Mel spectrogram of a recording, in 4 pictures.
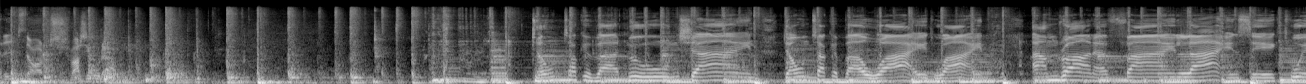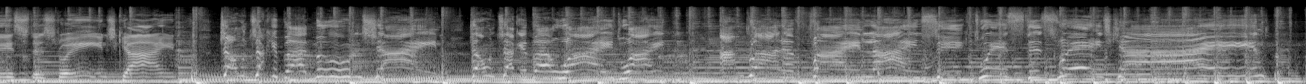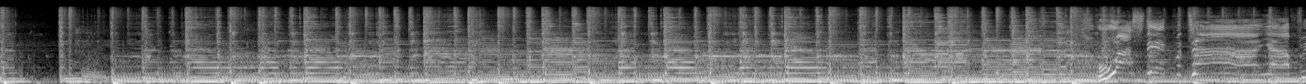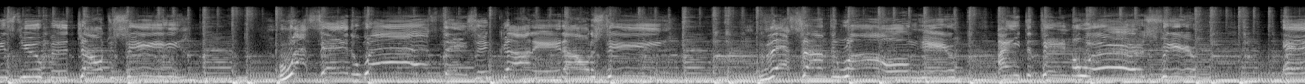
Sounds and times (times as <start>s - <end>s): Music: 0.0s - 52.2s.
